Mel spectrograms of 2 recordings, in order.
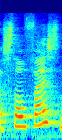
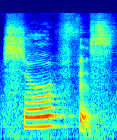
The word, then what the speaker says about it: surface: Từ này không đọc là surface mà surface. Surface có nghĩa là bề mặt.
